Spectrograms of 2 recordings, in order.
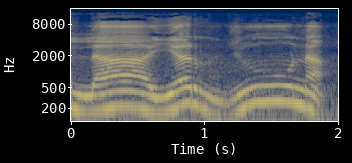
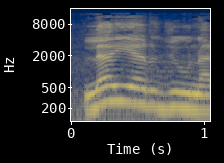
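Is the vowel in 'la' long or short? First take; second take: long; short. First: The vowel in 'la' is firmly drawn out. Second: The vowel in 'la' is short and clipped. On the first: The speaker calls it right. "पुख्तगी से ला पढ़ेंगे" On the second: The speaker calls it wrong. "नहीं पढ़ेंगे"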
